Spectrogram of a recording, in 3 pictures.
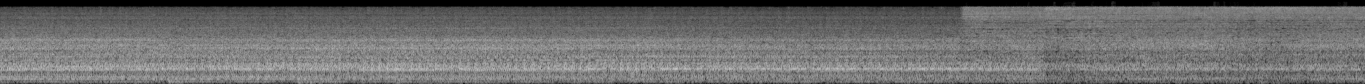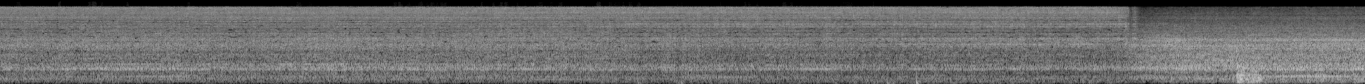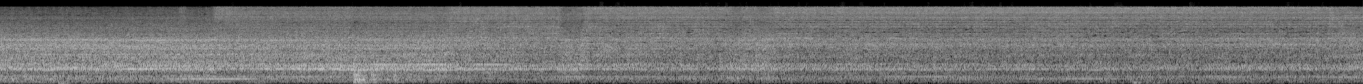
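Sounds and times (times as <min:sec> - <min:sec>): running machine: 0:00.0 - 0:40.9
saw blade cutting wood: 0:09.6 - 0:40.9
short knocks: 0:26.0 - 0:28.0, 0:30.4 - 0:31.7.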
